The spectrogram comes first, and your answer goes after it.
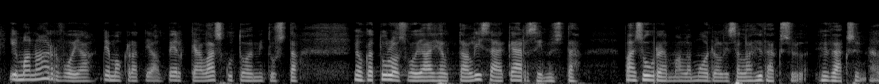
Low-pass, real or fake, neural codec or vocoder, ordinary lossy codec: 7.2 kHz; fake; autoencoder, 48 kHz, 128 numbers a frame, DAC-VAE, trained on Japanese speech; none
